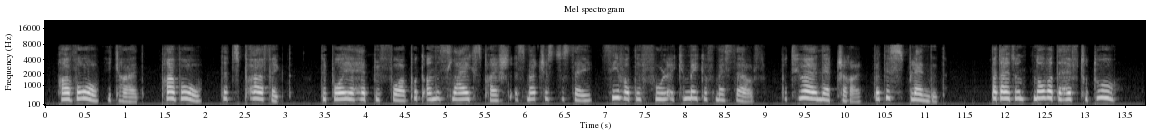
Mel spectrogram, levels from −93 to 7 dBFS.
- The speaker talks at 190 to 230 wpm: Yes, average, 195 wpm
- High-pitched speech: Yes, very high, 275 Hz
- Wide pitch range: No, average, 3.2 semitones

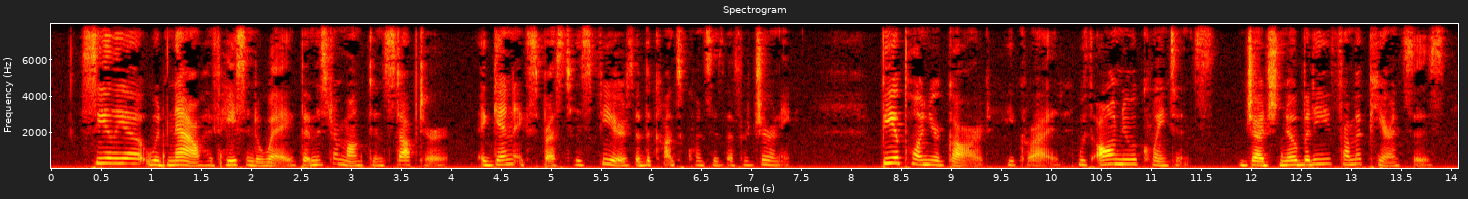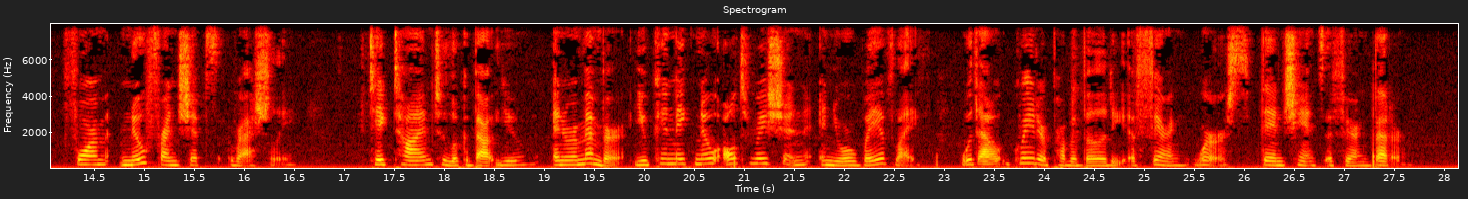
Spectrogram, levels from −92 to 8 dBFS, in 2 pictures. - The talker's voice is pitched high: Yes, high, 210 Hz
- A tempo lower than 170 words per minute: Yes, average, 145 wpm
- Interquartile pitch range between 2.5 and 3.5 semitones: No, average, 4.3 semitones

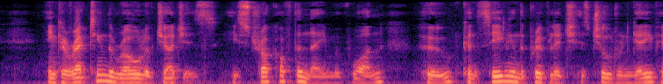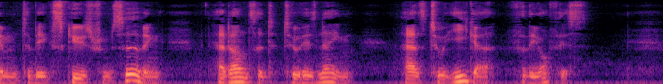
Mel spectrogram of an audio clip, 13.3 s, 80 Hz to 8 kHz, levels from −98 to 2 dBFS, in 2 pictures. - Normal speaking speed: Yes, average, 165 wpm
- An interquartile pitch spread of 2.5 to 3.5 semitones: No, average, 4.2 semitones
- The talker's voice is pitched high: No, low, 115 Hz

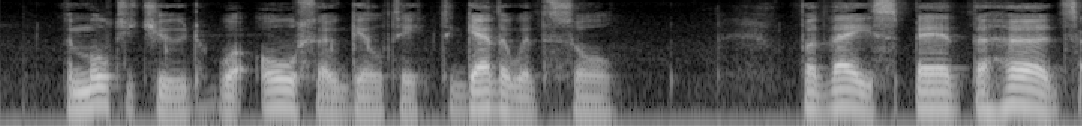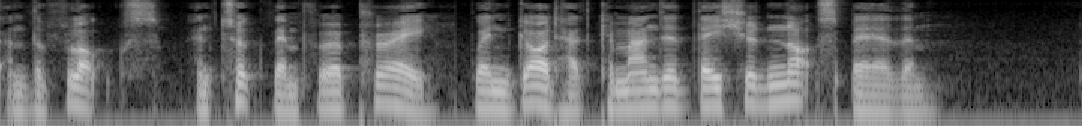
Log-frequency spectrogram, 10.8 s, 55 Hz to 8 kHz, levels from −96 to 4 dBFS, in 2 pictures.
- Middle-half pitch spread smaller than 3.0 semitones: No, average, 4.6 semitones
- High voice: No, low, 105 Hz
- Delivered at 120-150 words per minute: No, average, 170 wpm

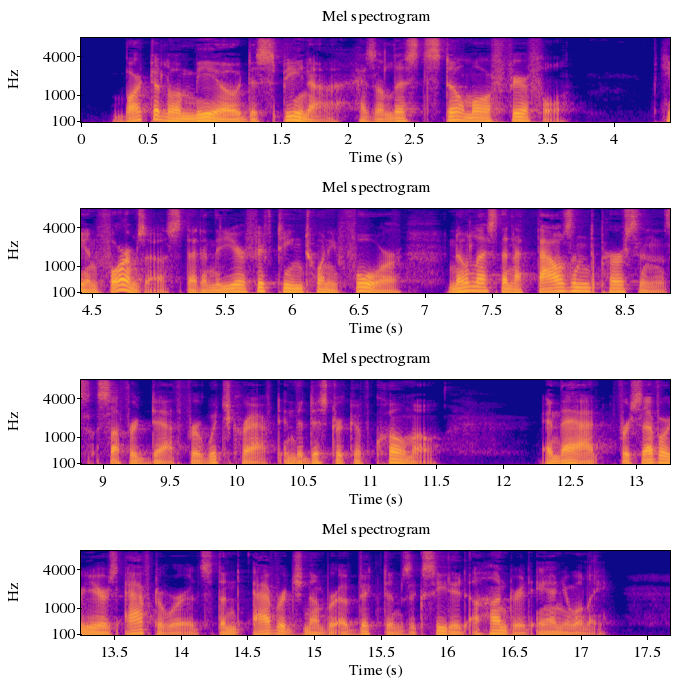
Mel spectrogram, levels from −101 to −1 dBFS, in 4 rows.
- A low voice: Yes, very low, 90 Hz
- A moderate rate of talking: Yes, average, 160 wpm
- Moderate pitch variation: No, wide, 6.1 semitones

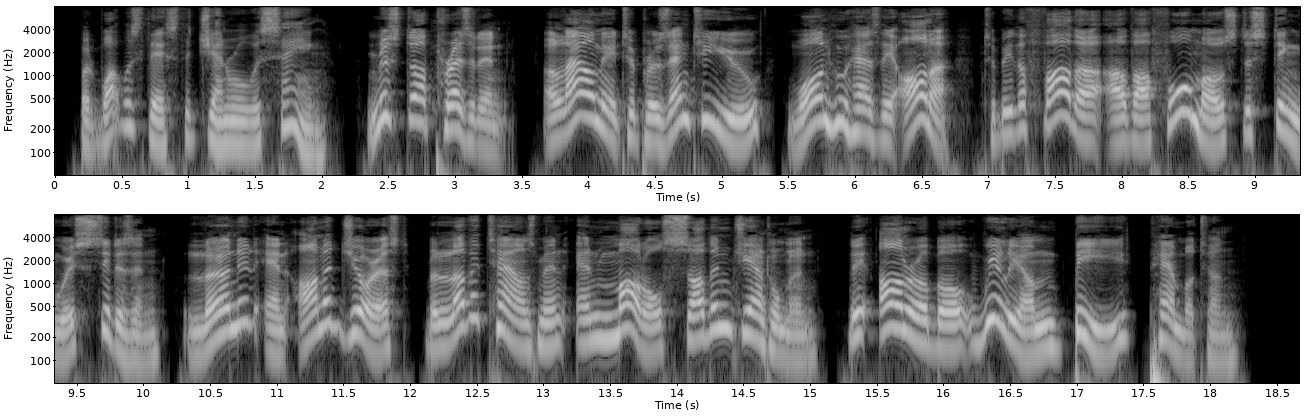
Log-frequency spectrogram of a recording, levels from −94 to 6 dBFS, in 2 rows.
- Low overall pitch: No, medium, 170 Hz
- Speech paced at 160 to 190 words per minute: No, average, 145 wpm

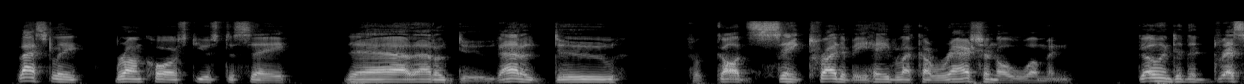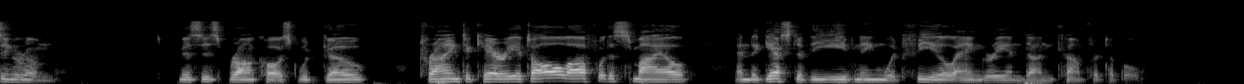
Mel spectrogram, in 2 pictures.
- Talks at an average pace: No, slow, 120 wpm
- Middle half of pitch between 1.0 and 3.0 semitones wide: Yes, narrow, 2.6 semitones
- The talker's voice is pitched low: Yes, low, 115 Hz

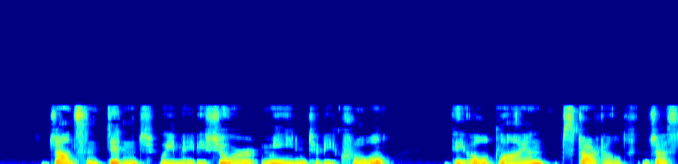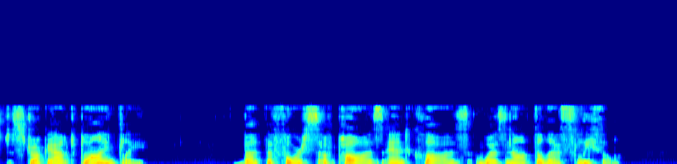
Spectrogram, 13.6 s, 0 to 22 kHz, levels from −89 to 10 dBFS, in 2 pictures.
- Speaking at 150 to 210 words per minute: No, slow, 135 wpm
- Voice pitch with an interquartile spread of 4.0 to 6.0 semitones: Yes, average, 4.3 semitones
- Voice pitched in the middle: Yes, medium, 155 Hz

